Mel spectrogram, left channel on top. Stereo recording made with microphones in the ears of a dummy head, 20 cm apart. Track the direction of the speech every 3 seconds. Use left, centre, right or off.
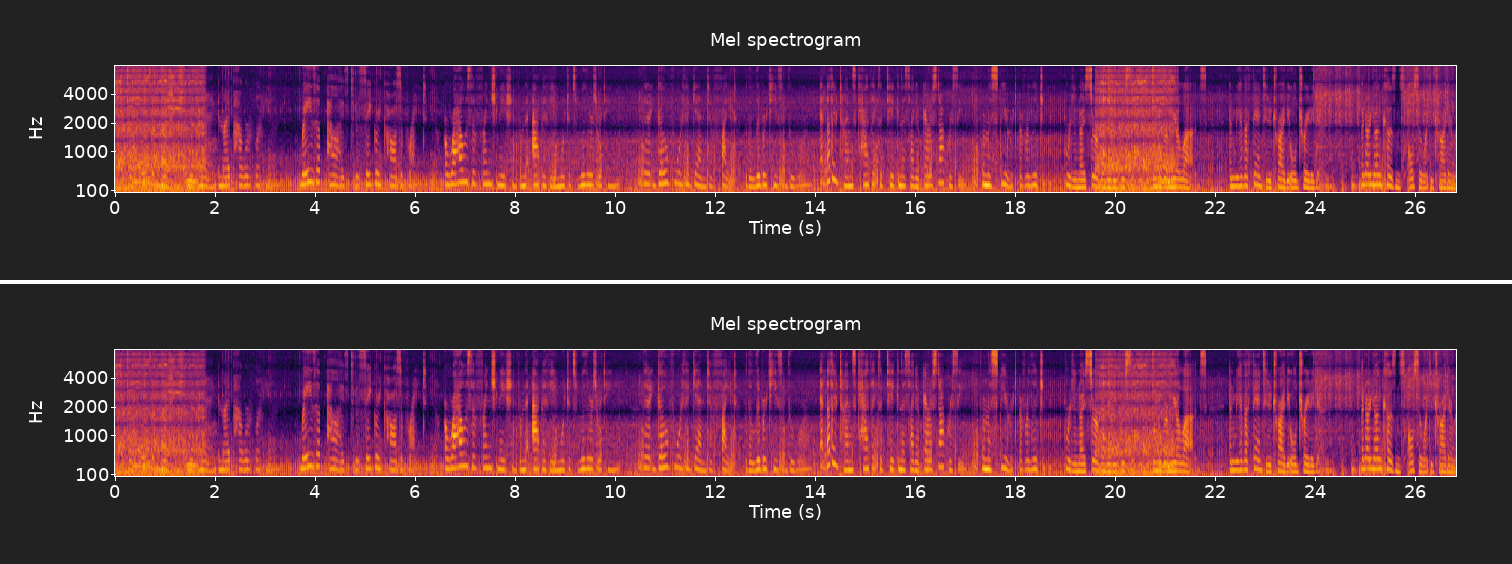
centre, centre, right, right, right, right, right, right, right.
